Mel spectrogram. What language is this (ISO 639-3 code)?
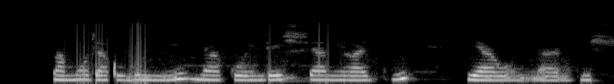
swa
